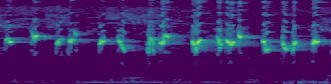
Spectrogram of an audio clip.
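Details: Breeding female sooty-headed bulbul calling to a male: clear, quick chirps, some paired, with rising and falling slurs, repeated at an uneven, lively pace.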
